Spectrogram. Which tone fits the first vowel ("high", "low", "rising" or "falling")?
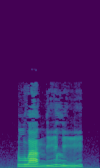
falling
